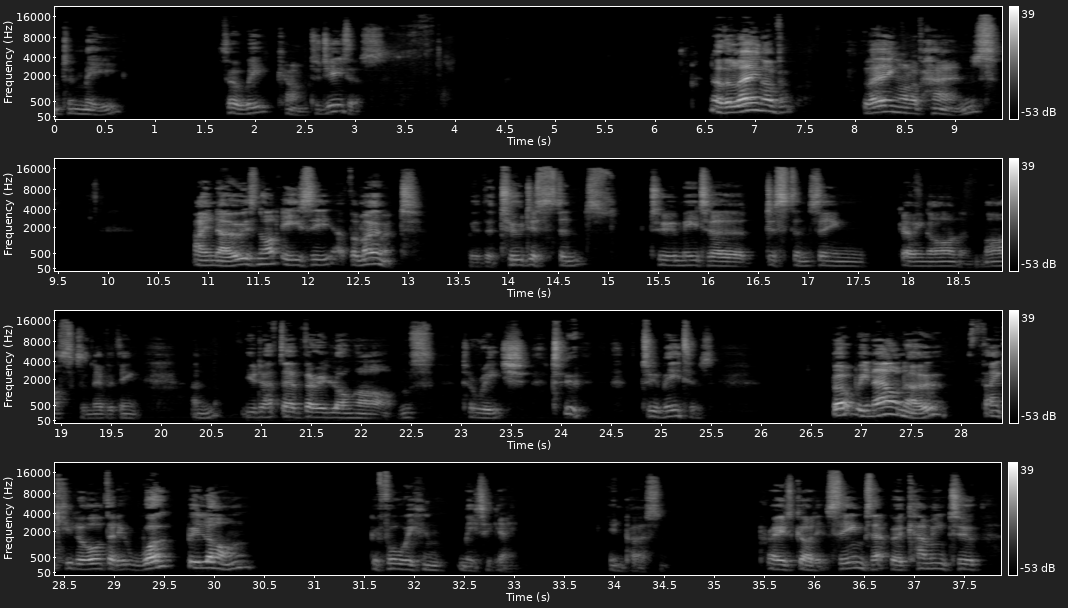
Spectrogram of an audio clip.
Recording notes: On 9th May 2021 at King's Church, Cockermouth. At King's Church, Cockermouth, as an audio file.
